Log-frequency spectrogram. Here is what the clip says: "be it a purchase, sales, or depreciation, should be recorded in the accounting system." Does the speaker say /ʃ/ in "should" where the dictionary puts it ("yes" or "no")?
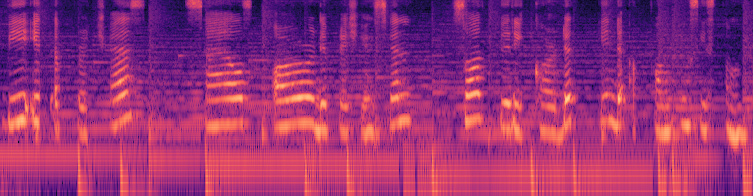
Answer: no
